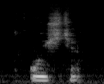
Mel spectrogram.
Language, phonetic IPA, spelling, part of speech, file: Polish, [ˈujɕt͡ɕɛ], ujście, noun, LL-Q809 (pol)-ujście.wav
